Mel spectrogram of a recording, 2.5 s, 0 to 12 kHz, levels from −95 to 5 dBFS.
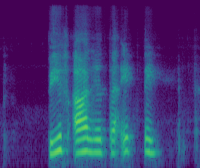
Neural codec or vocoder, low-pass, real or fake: codec, 16 kHz in and 24 kHz out, 0.6 kbps, FocalCodec, streaming, 4096 codes; 10.8 kHz; fake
